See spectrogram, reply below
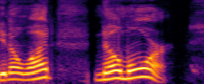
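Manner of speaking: ordinary talk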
